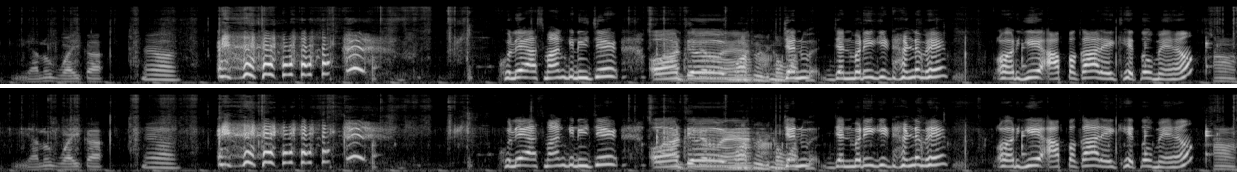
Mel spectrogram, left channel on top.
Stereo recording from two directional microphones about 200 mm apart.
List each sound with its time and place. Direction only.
0.3 s speech: 5° left (ahead or behind)
1.4 s speech: 25° left (ahead or behind)
6.7 s speech: 15° left (ahead or behind)
7.4 s speech: 35° right (ahead or behind)
7.8 s speech: 20° left (ahead or behind)
12.0 s speech: 5° left (ahead or behind)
